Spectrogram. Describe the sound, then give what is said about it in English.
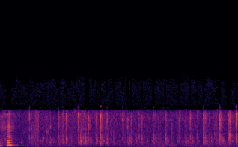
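Rapid, irregular clicking of keys on a computer keyboard, fairly soft, running steadily for several seconds, with a brief voice sound at the very start. “I'm typing.”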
